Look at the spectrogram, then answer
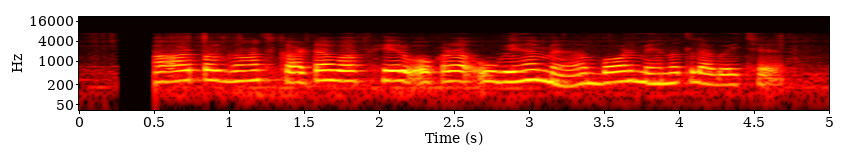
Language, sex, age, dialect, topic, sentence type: Maithili, female, 36-40, Bajjika, agriculture, statement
